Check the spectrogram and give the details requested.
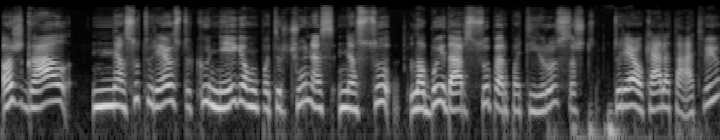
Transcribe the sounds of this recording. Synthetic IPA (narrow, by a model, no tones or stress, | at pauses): ɐʃɡɐlˠ | nʲɛsʊt̪ʊɾʲeːjʊst̪oːkʲuːnʲɛɪɡʲɛmuːpɐt̪ʲɪɾʲt͡ʃʲuːnʲɛsnʲɛsʊlˠɐbɐɪd̪ɐrsʊpʲɛrpɐt̪ʲiːɾʊsɐʃt̪ʊɾʲeːjɛʊkʲæːlʲɛt̪ɐɑ̰ːt̪ʲʋʲɛjuː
